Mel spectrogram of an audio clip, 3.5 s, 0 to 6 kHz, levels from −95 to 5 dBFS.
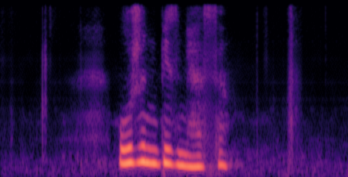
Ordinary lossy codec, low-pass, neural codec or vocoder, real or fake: none; 5.4 kHz; codec, 24 kHz, 1.2 kbps, DualCodec; fake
